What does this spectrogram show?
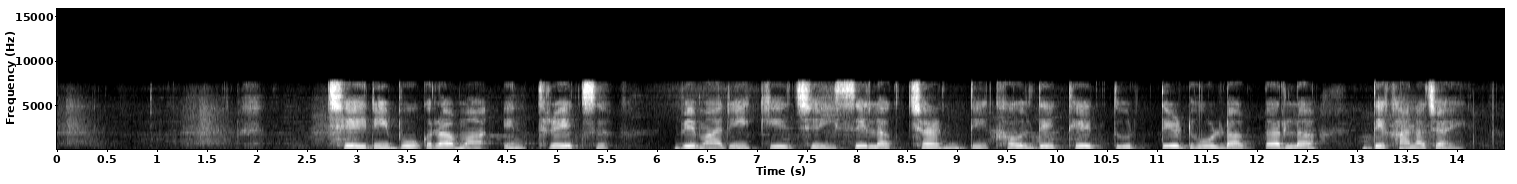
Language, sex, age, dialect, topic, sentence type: Chhattisgarhi, female, 18-24, Western/Budati/Khatahi, agriculture, statement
